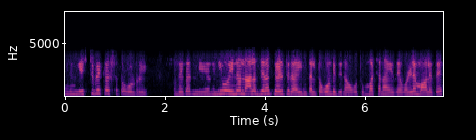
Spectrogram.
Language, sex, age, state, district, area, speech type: Kannada, female, 30-45, Karnataka, Bellary, rural, conversation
